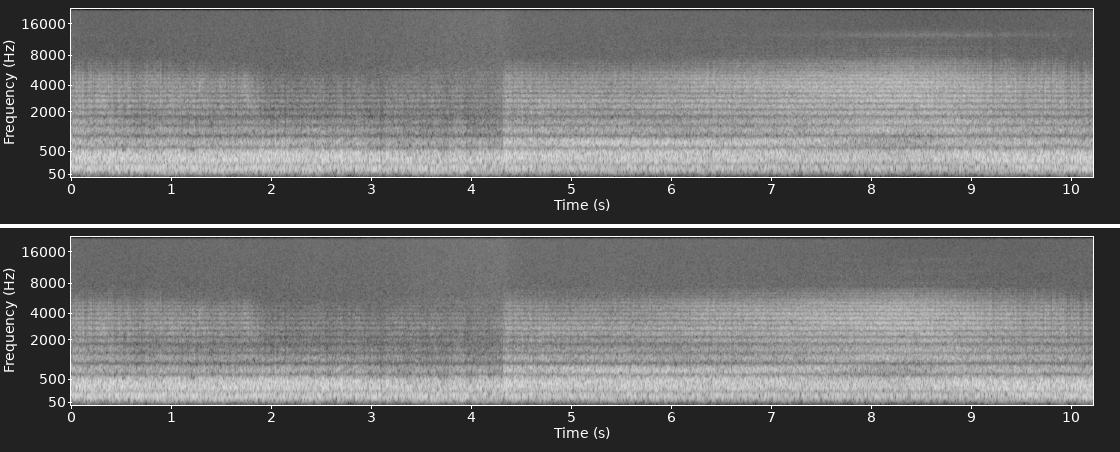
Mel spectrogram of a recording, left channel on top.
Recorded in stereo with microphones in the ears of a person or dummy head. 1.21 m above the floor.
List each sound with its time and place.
0.0 s an aircraft: 5° left (ahead or behind)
